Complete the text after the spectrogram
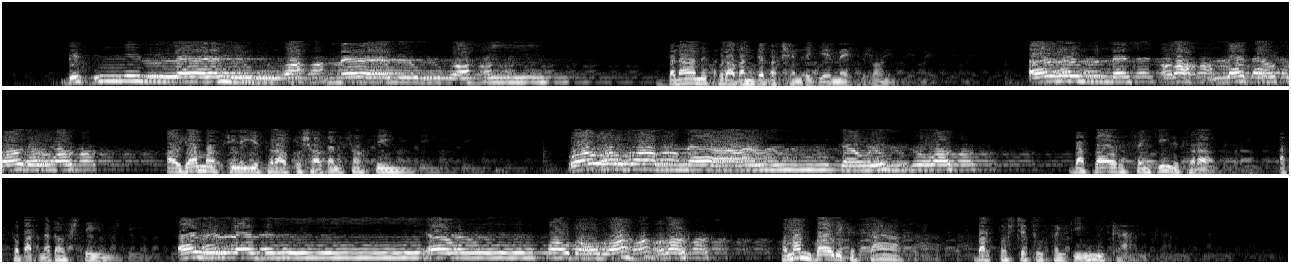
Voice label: Surah Farsi; Menshay Translation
